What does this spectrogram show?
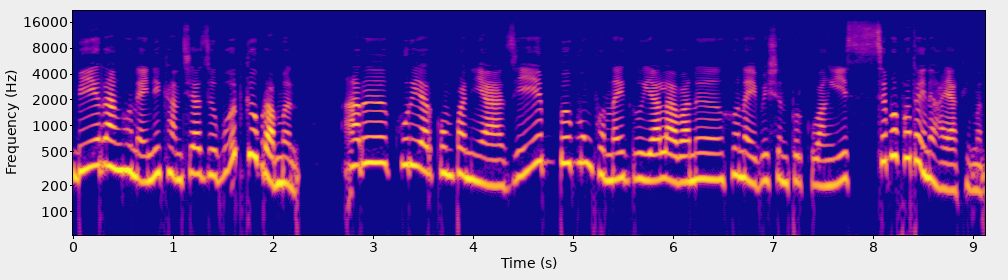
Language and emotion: Bodo, disgusted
